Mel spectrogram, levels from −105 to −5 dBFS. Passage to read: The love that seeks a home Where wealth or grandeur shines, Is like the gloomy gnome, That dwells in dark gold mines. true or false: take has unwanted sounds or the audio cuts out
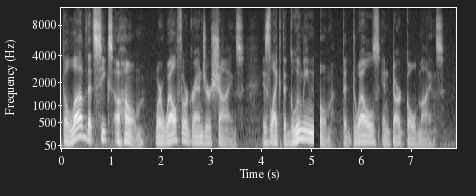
true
